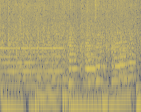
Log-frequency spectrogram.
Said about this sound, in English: Of course, it was the sound of rain.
